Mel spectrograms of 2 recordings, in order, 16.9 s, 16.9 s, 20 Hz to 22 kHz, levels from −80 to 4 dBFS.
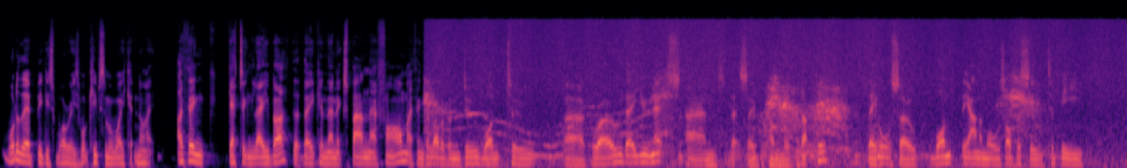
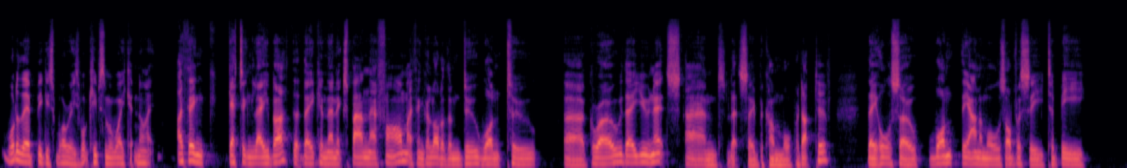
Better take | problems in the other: second | hiss; loud; from 6.5 s on; 3 dB below the speech

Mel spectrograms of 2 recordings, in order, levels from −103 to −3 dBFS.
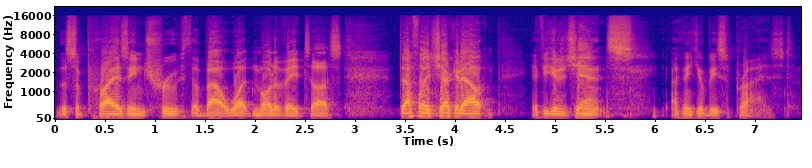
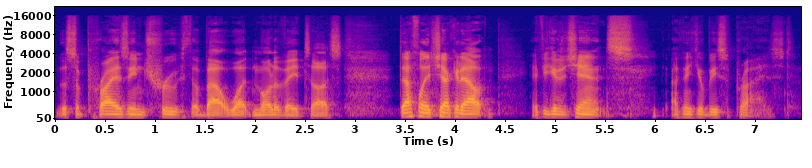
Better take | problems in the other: second | distortion; slight; 1.8% of the sound clipped

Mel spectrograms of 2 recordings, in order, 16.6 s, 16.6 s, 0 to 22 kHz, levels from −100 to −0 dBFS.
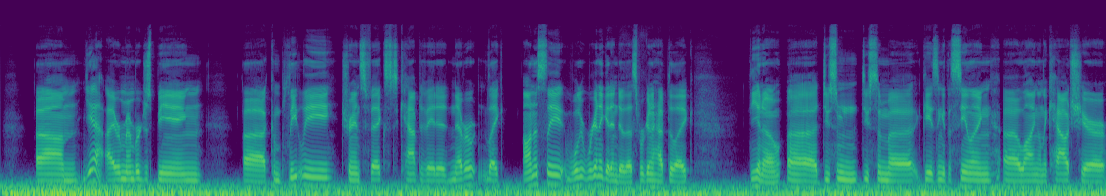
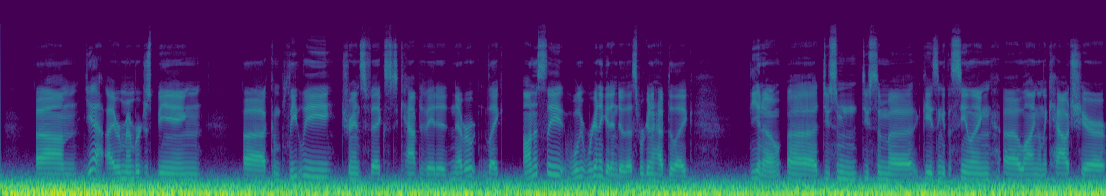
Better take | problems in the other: first | low rumble; loud; throughout; as loud as the speech; faint in the first

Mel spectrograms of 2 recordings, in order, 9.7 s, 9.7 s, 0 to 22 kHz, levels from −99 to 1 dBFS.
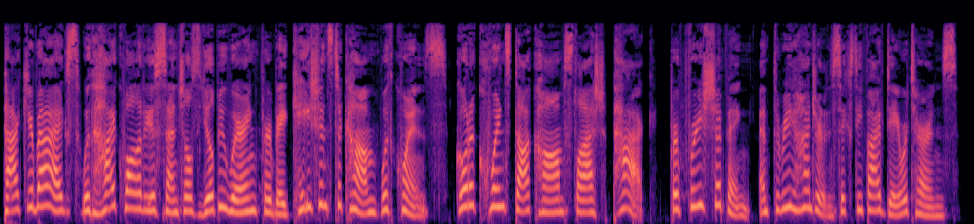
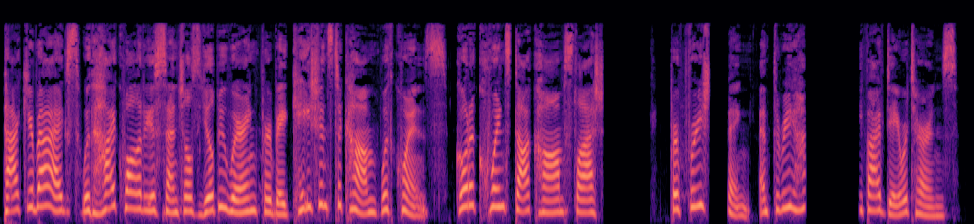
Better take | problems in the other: first | audio cutting out; at 6 s, at 7 s and at 8 s for 0.5 s

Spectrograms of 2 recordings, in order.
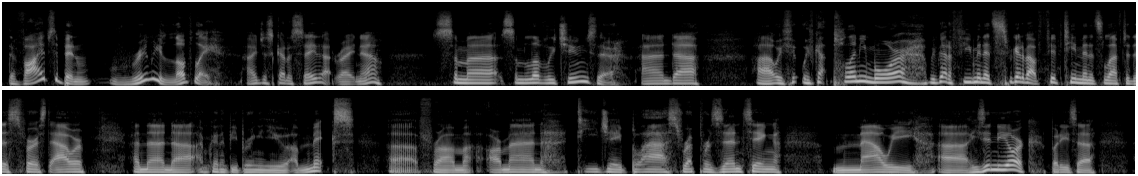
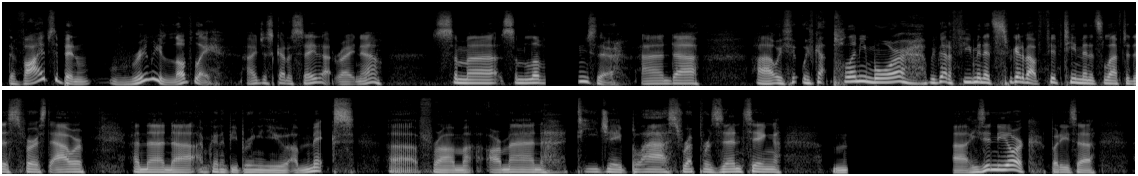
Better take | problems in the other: first | audio cutting out; at 5.5 s and at 20 s for 1 s

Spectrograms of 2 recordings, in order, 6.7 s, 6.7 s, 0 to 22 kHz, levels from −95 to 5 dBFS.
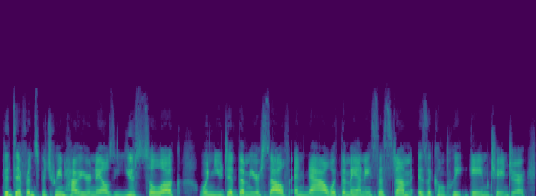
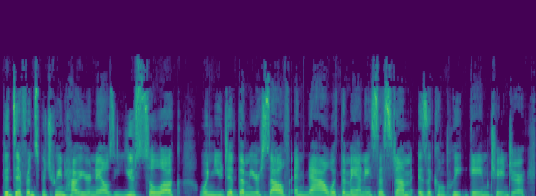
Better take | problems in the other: second | muffled; slightly; fading above 4 kHz

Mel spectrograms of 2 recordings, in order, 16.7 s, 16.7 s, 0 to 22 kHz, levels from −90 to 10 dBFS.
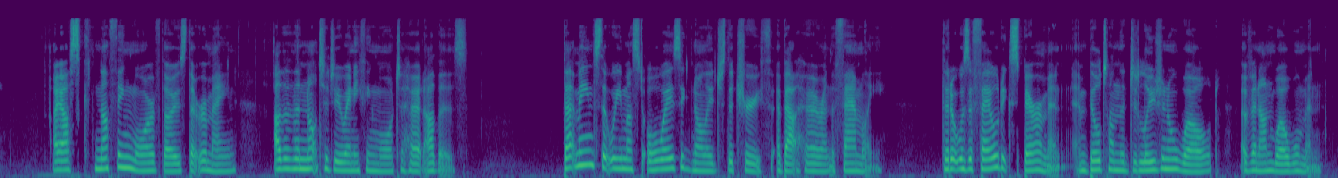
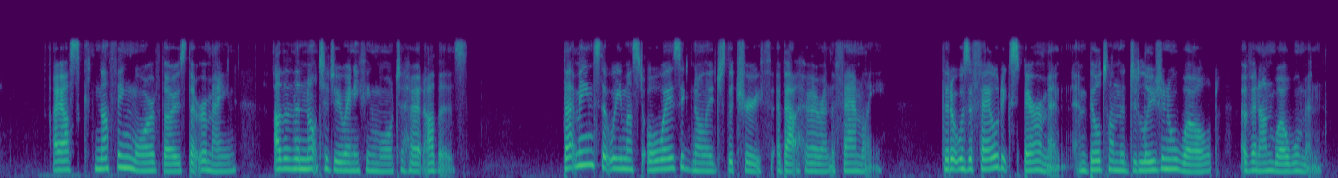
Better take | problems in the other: first | garbled, watery; badly; nothing above 8 kHz; slightly in the first

